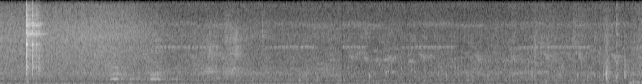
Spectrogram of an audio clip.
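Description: Outdoor rural background: a steady low hum, a single sharp click shortly after the start, and faint chicken calls.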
